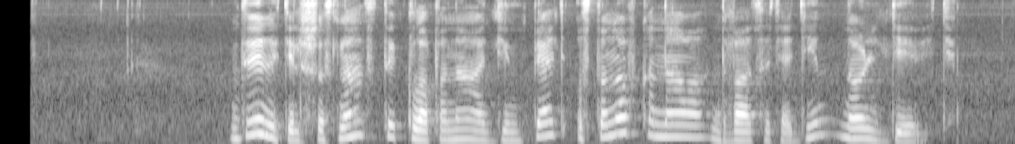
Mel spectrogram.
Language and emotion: Russian, positive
